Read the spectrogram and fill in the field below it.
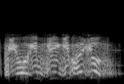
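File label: Korean enemy detected mood med, speech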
